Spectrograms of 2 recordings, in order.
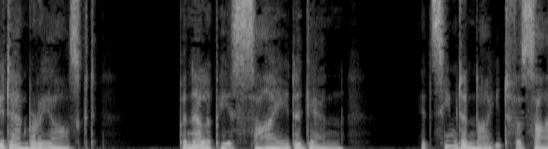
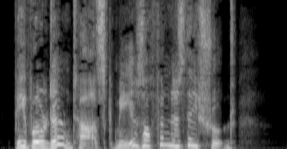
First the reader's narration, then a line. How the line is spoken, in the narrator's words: she added sharply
